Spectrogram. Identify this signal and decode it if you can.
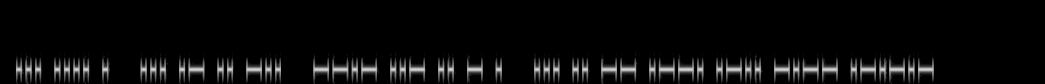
Morse code, heard as a keyed tone, about 25 wpm, 700 Hz. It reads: SHE SAID QUITE SIMPLY.
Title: Sentences from Top 1000 Words - Review Part 4 - 25wpm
